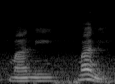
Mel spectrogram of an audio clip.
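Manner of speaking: usual speaking voice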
